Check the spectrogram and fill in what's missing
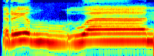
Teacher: الواو مع الألف مرققة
